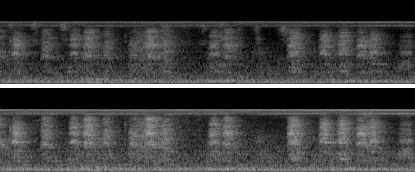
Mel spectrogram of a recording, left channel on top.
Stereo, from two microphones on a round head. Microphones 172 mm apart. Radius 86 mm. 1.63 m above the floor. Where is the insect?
35° right (ahead or behind), 1.1 m.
